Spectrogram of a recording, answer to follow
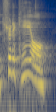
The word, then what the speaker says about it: triticale: but this is a triticale treaty don't say cole don't it's the correct pronunciation of that grain pretty cola i mean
